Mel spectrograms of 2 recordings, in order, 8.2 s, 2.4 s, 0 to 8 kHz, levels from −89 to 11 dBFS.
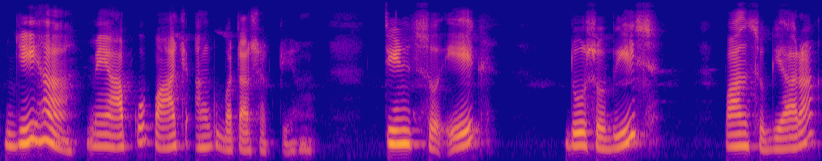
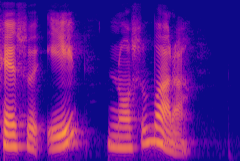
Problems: constant background noise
